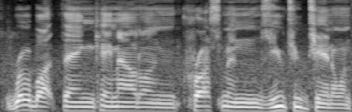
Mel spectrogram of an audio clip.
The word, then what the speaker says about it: Crosman: We correlate the crosshair with crossmen. Hence it's always been a part of their logo and a part of their theming. So that's why we say crossman.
